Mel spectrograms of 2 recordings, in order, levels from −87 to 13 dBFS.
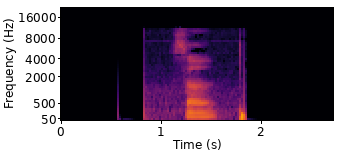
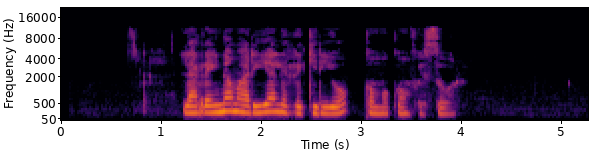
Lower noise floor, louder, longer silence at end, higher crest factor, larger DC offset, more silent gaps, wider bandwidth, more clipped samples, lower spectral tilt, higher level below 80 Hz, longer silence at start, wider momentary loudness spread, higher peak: first, under -90 dBFS vs -75 dBFS; about the same, -27 LUFS vs -26 LUFS; second, 0.9 s vs 1.35 s; about the same, 22 dB vs 18 dB; neither; neither; about the same, 11.5 kHz vs 11.5 kHz; neither; about the same, -5.5 dB/octave vs -5.5 dB/octave; first, -38 dBFS vs -78 dBFS; about the same, 1.15 s vs 1.25 s; second, 7 LU vs 13 LU; about the same, -8 dBFS vs -10 dBFS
